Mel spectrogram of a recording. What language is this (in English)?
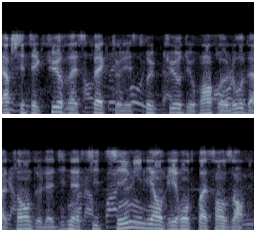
French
